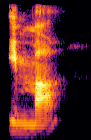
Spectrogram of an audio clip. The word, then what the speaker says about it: ima: So, ima is the word used, which would mean with her, because im in Hebrew means with. So, ima would be with her. That's a feminine H sound at the end.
